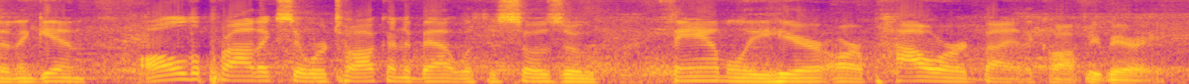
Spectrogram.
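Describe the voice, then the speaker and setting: Over noticeable background noise, a man talks at a fairly quick pace with lively intonation and fairly high pitch. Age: 60s. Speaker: radio show host. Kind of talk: radio talk show, product promotion. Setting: live remote broadcast at a restaurant.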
